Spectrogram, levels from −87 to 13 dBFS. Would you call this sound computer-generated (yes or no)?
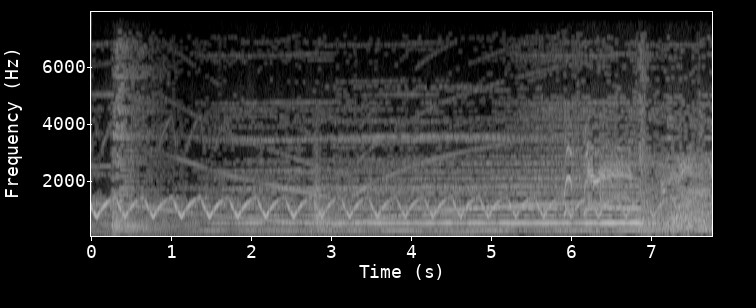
no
